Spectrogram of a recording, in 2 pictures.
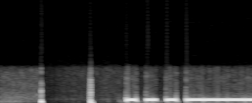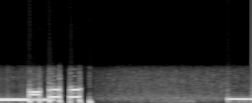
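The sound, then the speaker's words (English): Telephone line sounds as a call is transferred: a few sharp clicks, then a quick series of short dialing tones, a longer steady tone, and several more beeps before a faint hiss and a final tone. No one speaks. “Let me try it one more time before I transfer you.”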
